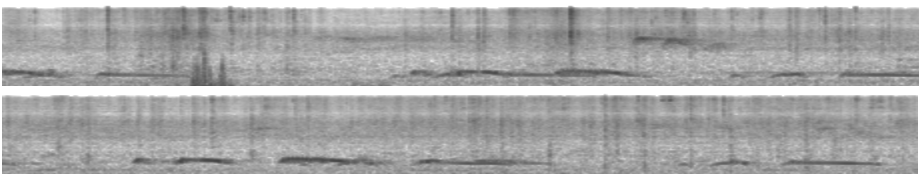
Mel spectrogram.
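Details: A spotted dove, described as a two-month-old Malaysian bird, gives soft, low cooing notes in short slurred phrases, repeated through the clip, with one sharp knock early on.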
